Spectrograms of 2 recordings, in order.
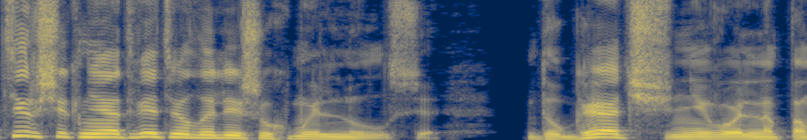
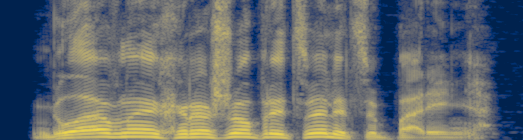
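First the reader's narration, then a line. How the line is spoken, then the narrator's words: Snort. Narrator (Russian): хмыкнул Дугач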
